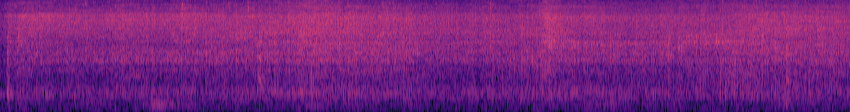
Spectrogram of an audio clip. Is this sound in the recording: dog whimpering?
no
